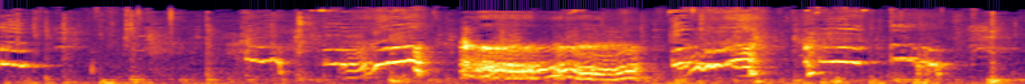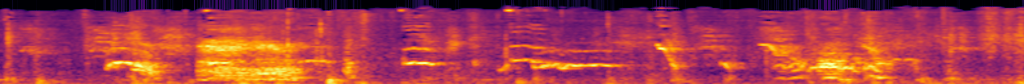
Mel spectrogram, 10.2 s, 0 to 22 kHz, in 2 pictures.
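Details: Toy poodles and Pomapoos playing in an indoor living room play area on 11/9/07, whining insistently in repeated bursts with rough growly yips between, while a woman greets them and music plays.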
